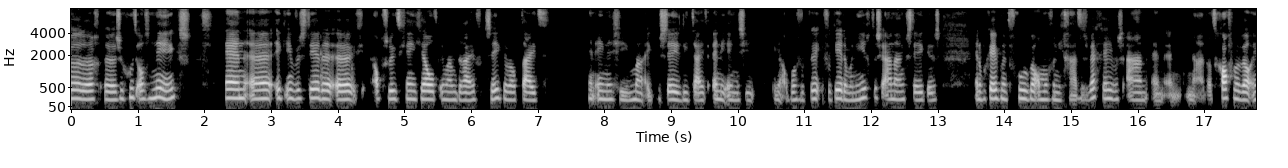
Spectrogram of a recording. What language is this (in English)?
Dutch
